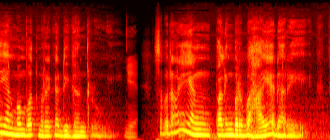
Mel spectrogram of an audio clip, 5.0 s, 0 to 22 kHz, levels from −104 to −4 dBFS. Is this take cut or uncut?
cut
